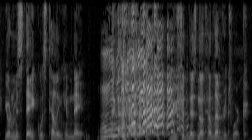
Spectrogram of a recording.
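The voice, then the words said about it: Put-on foreign accent, broken English. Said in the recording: “do the rest of the episode in that accent”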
